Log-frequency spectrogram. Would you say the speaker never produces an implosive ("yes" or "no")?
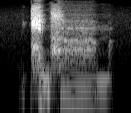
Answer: yes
